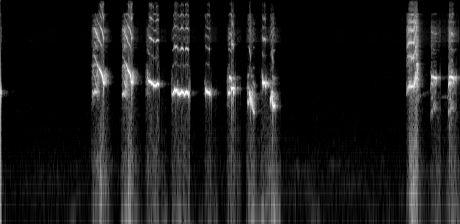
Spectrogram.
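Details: Greater green leafbird song recorded to train caged birds to sing daily. A run of about a dozen notes mixes harsh, buzzy bursts with clear whistles near one pitch. Quiet follows, then four more sharp notes.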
